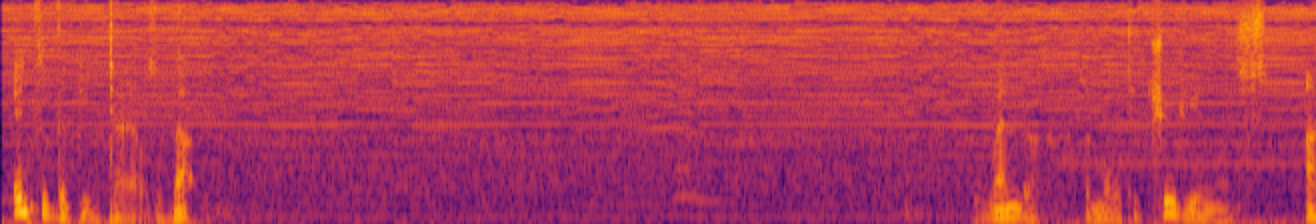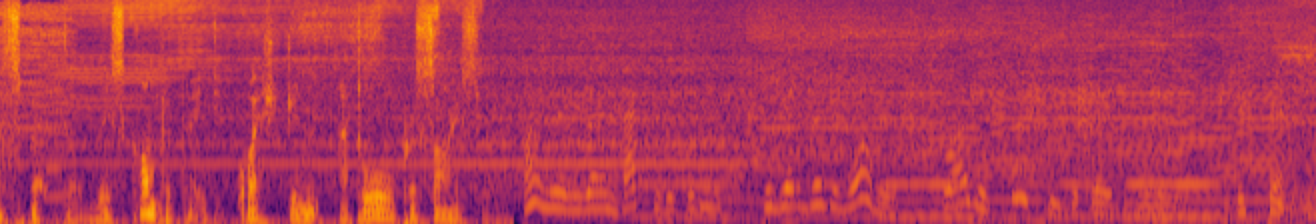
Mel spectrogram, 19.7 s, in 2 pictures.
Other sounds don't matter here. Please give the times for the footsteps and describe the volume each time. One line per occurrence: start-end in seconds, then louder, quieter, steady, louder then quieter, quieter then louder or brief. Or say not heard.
not heard.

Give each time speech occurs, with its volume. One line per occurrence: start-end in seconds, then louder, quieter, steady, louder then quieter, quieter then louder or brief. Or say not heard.
0.0-1.4 brief
7.3-19.7 quieter.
